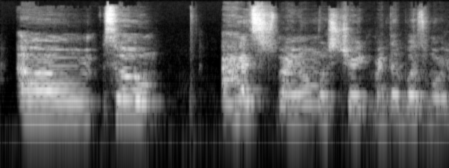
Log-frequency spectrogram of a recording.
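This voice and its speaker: A woman at a very slow pace, fairly even intonation, with audible room echo. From Montreal, Quebec. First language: French. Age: 20s. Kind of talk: testimony. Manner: halting; casual.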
